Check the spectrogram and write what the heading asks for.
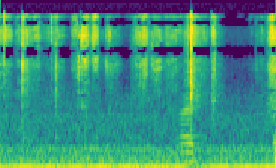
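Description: Glittered washi tape being pulled off its roll, with faint light crackles, over a steady low hum.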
